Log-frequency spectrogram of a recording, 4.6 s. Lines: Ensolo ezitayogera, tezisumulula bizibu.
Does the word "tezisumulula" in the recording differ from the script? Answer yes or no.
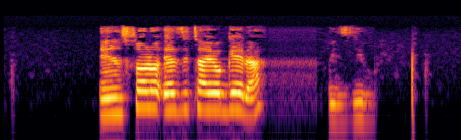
yes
